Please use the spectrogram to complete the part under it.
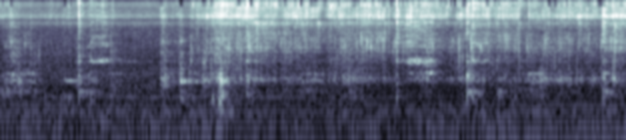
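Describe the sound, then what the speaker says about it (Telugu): Ingredients for a chutney crackle and sizzle in hot oil in a pan while being stirred, with repeated scraping strokes and soft clinks over a steady frying hiss. "ఇవి బాగా వేగిపోయినాయండి"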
